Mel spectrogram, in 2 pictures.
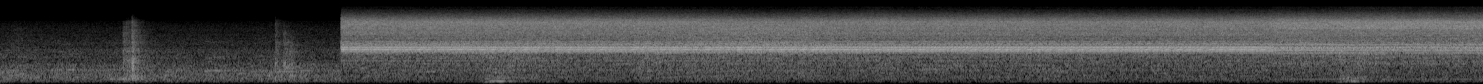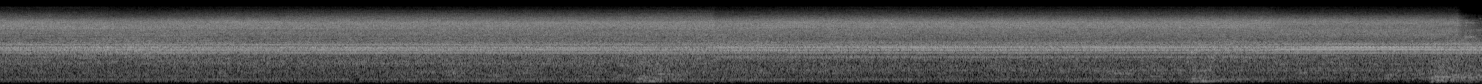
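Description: Assembly-line machinery: quiet machine background with two light clicks, then an abrupt switch to a loud, steady hiss with a high whine.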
